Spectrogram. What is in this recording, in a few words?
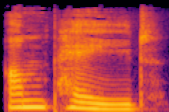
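"unpaid", British English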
